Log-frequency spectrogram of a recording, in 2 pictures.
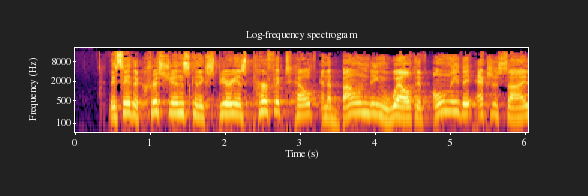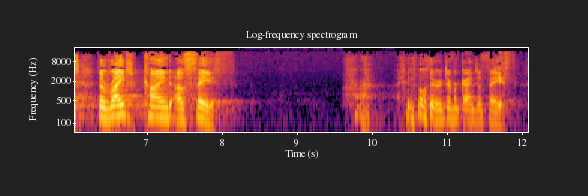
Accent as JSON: {"language": "English", "country": "India", "tie": "born or raised there", "said": "I was born and raised in India, and so I went to a boarding school for most of 12 years."}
